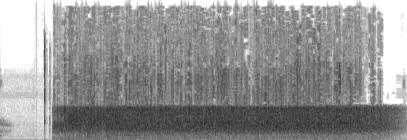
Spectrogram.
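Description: A loud, steady, noisy sound effect from a computer vocabulary game, played as the chosen meat item moves into the shopping cart. It starts about half a second in and cuts off sharply just before the end.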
